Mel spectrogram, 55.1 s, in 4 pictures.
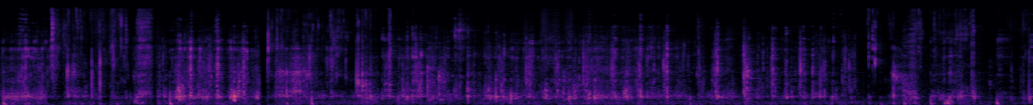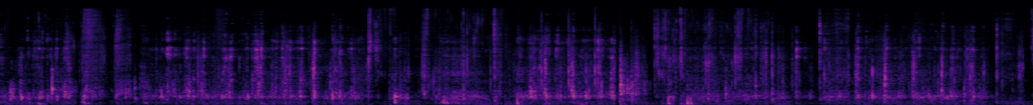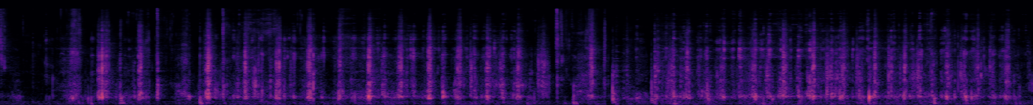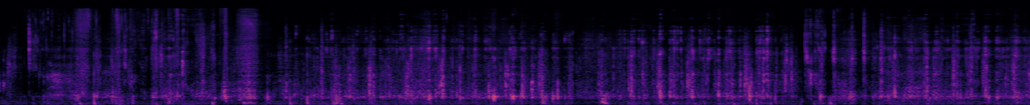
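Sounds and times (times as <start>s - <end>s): person chewing and crunching food: 0.0s - 55.0s.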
